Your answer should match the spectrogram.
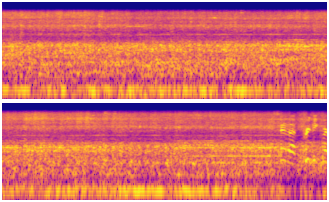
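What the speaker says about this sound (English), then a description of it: "Okay, we're stuck at the train again." A train rolls past up close at a railroad crossing, a loud continuous rumble with rhythmic clatter of wheels over the rails.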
